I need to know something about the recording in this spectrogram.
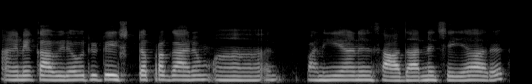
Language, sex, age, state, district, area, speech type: Malayalam, female, 45-60, Kerala, Palakkad, rural, spontaneous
